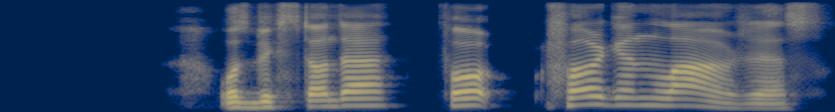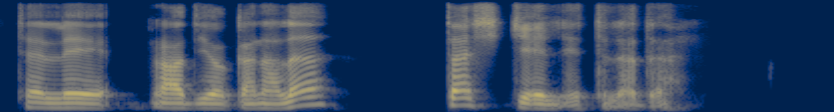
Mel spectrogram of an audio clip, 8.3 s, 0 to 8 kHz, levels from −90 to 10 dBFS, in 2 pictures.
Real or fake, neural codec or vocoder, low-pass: fake; codec, 24 kHz, 1.2 kbps, DualCodec; 7.2 kHz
